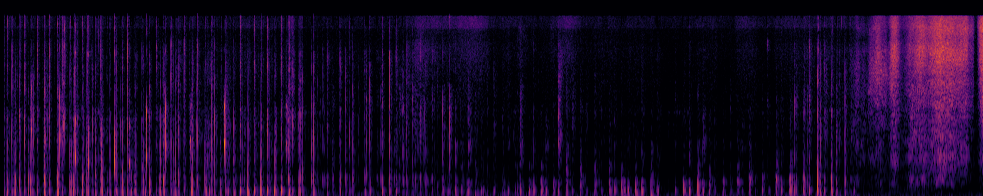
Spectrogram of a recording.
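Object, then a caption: Hard-shell fabric-covered carrying case. A closed, roughly tablet-sized, hollow black zippered hard-shell fabric-covered carrying case for a Nintendo Switch is held in both hands and tapped and scratched with fingertips and nails. Rapid, dense, dull hollow taps with a low, thumping body and almost no ring fill most of the clip, gradually thinning out. It ends in a brighter, hissing scratch across the surface.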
